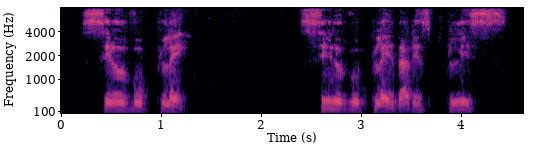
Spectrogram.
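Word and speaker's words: s'il vous plaît: a i t p p-l-a-i-t so you say silver play silver play and that is please simple play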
